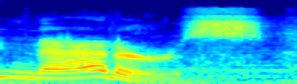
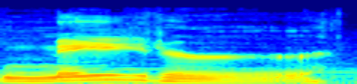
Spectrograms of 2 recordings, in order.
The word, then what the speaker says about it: natter: stingers and there's deadly natters. So we have our work cut out for us still. Hold on. Deadly what? Natter. Are you sure it's not pronounced nader? No, it is not Ralph Nader, political opponent from 1990s, okay?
